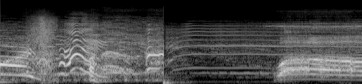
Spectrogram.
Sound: screaming

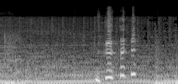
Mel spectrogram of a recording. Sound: laughs

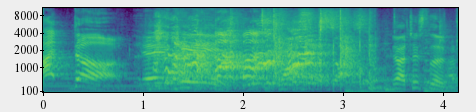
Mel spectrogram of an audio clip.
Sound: cheering

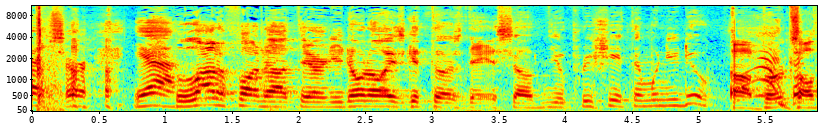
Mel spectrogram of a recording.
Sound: laughter

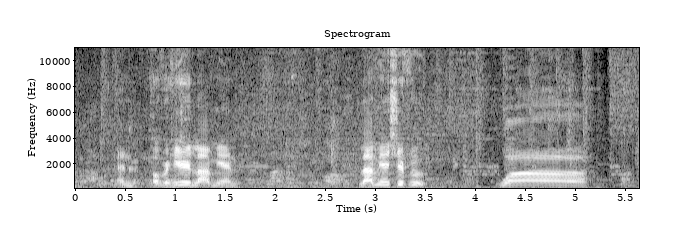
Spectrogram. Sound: speaks in Chinese

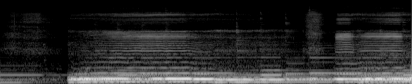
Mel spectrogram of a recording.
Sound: humming

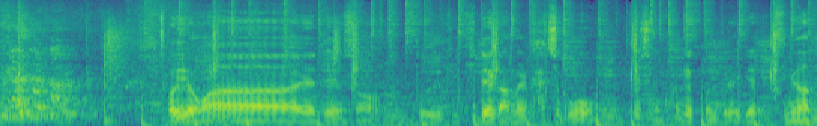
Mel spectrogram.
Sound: continuing on in a serious manner

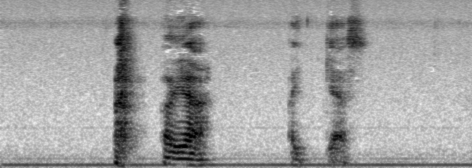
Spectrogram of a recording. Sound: scoffs

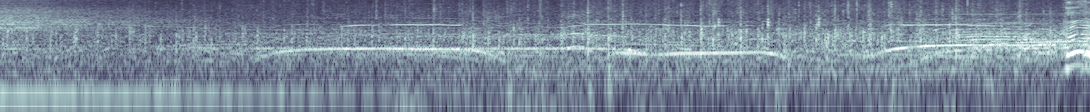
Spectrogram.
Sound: applause

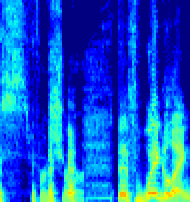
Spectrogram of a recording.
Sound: laughs

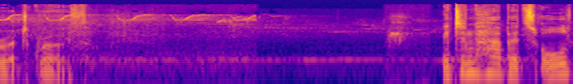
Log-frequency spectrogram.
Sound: sounds of nature

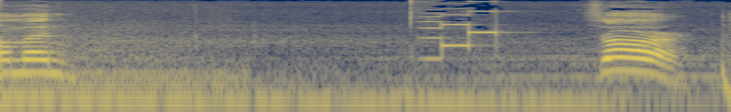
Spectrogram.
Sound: radio Beep

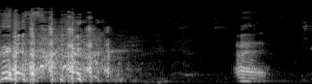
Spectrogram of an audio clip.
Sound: laughter

